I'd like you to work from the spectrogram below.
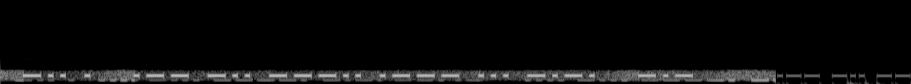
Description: Morse code, heard as a keyed tone, about 20 wpm, 410 Hz. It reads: DE WD8JSC K
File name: contests / CW-SS-k5tr- -0700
